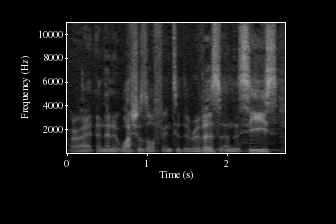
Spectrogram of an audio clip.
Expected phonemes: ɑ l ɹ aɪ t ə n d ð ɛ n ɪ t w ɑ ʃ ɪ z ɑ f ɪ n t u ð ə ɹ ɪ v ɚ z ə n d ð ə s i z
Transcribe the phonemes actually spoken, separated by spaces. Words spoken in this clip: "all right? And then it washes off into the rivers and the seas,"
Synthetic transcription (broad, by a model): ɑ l ɹ aɪ t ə n ð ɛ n ɪ t w ɑ ʃ ɪ z ɑ f ɪ n t u ð ə ɹ ɪ v ɚ z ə n ð ə s i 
